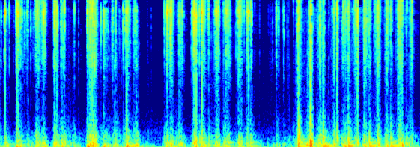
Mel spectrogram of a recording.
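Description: A small hollow spiral cat toy made of nested green and yellow plastic coils is held in the hands close to the mic while long acrylic nails scratch and tap along the coils. Rapid bursts of dry, crackly scratching and clicking come in uneven clusters, with a soft low thump beneath the bright edges. Each tap dies away almost instantly, leaving brief quiet gaps between the flurries.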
